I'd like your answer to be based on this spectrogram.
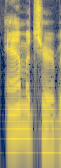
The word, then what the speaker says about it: Amattr: the the it's pronounced amateur, but it's actually spelled A M A T T R, and I'll have that.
